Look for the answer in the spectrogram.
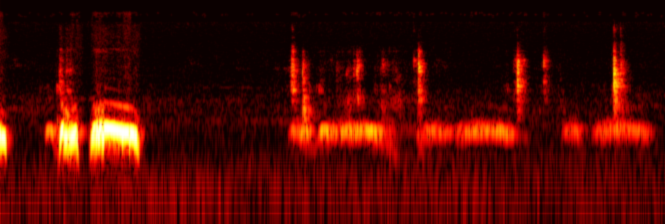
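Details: Female spotted dove kept as a decoy to excite wild-caught doves: one loud double-then-long coo phrase, followed by several soft, low, drawn-out coos with light clicking.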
